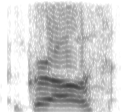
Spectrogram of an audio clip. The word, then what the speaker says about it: Groth: Gross, G-R-O-S-S? – No, Groth, G-R-O-T-H. – At Ace, A-C-E group, spell it out.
